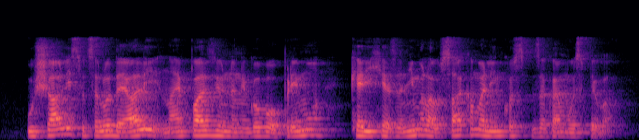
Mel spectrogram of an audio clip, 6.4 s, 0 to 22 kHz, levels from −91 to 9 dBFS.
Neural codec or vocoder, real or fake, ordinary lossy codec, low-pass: none; real; none; 7.2 kHz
